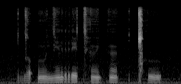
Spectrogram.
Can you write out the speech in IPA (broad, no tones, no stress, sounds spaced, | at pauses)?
d ɔ ʔ ũ d ẽ r e tʰ ə̃ ɪ̯ k ə̃ | ǀʰ u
